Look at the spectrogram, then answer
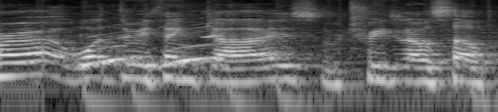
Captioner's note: whooping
